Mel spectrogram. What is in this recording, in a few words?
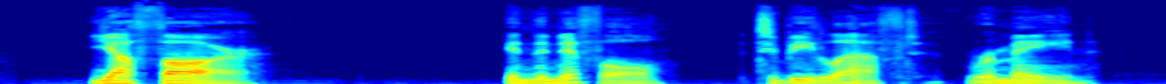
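"יָתַר", Hebrew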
